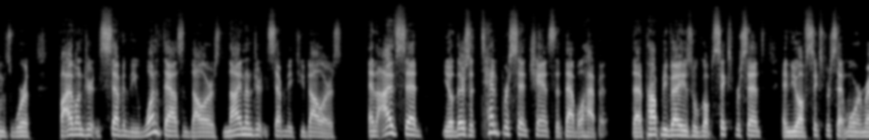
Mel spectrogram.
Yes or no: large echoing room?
no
